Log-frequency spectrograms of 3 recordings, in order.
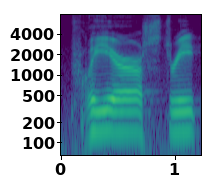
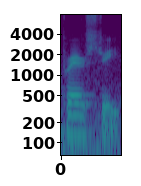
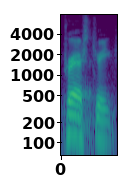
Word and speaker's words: Prayer Street: that so it'll go prer Street and then Joy dogs prayer yeah it's pronounced prayer Street prayer Street gotcha I was trying to be French yeah yeah um okay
